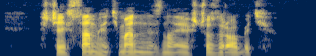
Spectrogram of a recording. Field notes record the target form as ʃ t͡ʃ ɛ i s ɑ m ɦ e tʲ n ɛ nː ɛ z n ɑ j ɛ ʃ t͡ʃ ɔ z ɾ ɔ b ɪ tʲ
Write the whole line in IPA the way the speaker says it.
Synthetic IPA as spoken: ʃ t͡ʃ ɛ j s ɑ m ɦ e tʲ m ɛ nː ɛ z n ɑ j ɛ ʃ t͡ʃ ɔ z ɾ ɔ b ɪ tʲ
